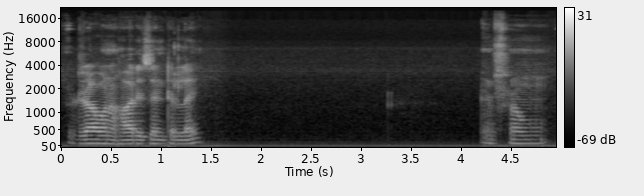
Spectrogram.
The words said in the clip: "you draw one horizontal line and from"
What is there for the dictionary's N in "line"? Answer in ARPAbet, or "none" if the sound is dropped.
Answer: none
